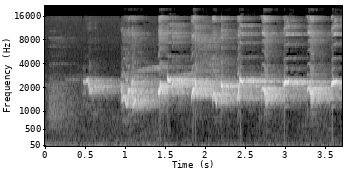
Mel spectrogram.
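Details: Sooty-headed bulbul in morning ropel song, a lure for other bulbuls. A short soft note leads into a tumbling stream of warbled, downslurred phrases that grows louder, about two a second, in clean quiet surroundings.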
